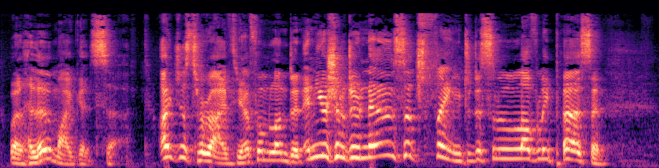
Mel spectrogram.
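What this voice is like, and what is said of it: Put-on posh British accent. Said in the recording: “Why not the British accent? ... Why not go full colonial”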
